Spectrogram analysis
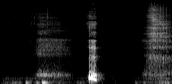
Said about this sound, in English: I'm yawning. I had a long day.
